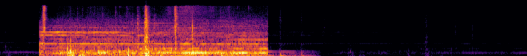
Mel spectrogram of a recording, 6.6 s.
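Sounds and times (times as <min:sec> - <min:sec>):
helicopter: 0:00.5 - 0:03.4.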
